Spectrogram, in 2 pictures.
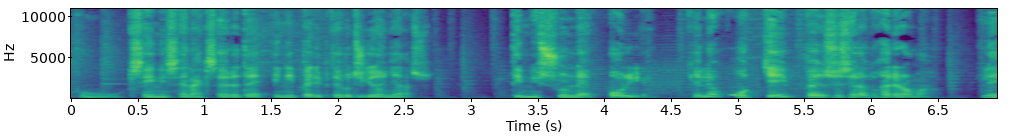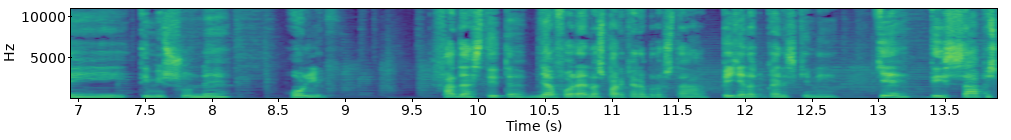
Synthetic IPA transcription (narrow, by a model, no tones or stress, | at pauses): puksinise̞nɐkse̞ɾe̞t̪e̞ʔineipe̞ɾipt̪e̞ɾut̪izʝit̪o̞ɲɐs | t̪imisune̞o̞lḭ | celeooce̞jpe̞zosisiɾɐt̪uxɐɾiɾo̞mɐ̰ | le̞it̪imisune̞o̞lḭ | fɐnd̪ɐst̪it̪e̞mɲɐfo̞ɾɐe̞nɐspɐɾkɐɾɐbɾo̞st̪ɐpiʝenɐt̪ukɐniscinice̞t̪isɐpi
